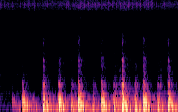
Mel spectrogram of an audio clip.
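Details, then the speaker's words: Chevrolet Onix/Prisma cabin: irregular dull knocks, roughly five per second, with no engine note behind them, reproduced by rocking the passenger seat; a passenger seat rail bolt has worked loose. Loose seat rail bolt knock. "ó vendo esse barulho pessoal e ele aqui no banco ó tá ó você balança o banco aí se banco que o banco passageiro ó ó tô vendo ele tá frouxo não tem problema eu nesse trilho aí ó nesse parafuso"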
